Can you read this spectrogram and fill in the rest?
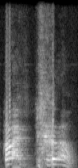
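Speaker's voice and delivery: loud obnoxious sneeze; huge shrieking achoo, all out; sneezing. Shown as a demonstration. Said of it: "Really loud and obnoxious".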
